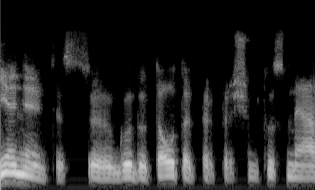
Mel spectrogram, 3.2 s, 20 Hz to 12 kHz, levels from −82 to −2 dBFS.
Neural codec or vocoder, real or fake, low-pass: none; real; 7.2 kHz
